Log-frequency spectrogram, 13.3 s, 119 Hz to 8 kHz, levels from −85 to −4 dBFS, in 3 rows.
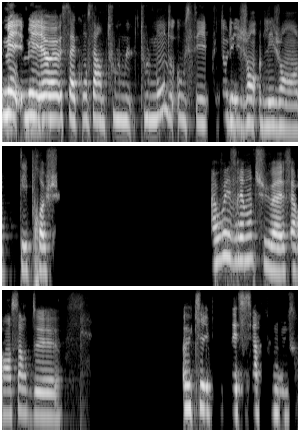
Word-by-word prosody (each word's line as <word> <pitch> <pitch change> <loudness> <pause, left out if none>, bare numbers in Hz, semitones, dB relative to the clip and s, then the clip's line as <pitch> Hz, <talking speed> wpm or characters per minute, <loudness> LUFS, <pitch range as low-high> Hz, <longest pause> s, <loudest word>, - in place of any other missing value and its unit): Mais 270 0 +9
mais 250 -2 +7
heu, 240 0 +7
ça 240 -1 +1
concerne 235 -1 -2
tout 235 -1 -4
l 215 - -12
tout 245 +3 -6
le 235 - -1
monde 260 +1 -3
ou 240 -1 -7
c'est 215 0 -7
plutôt 250 +4 -18
les 215 -1 -2
gens 210 +1 -1
les 200 0 -2
gens 180 -2 -5 0.2
tes 195 -1 -3
proches? 195 - -1 2.3
Ah, 235 +1 0
ouais, 290 +3 +2
vraiment, 260 +1 0
tu 265 -4 -6
vas 190 -2 +4
faire 195 +1 -2
en 195 0 -2
sorte 200 -1 -7
de 185 -1 -3 1.8
OK, 230 0 0 0.5
satisfaire 210 0 -4
tout 205 - -23
le - - -4
monde. 190 -1 -13
220 Hz, 150 wpm, -21 LUFS, 195-240 Hz, 2.3 s, Mais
